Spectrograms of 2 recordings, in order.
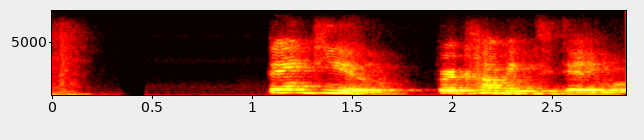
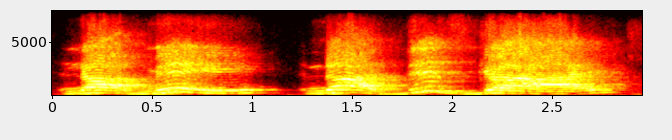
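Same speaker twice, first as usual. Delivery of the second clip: cocky brush-off; 8 dB louder, much slower than usual. Retold or imitated. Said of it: "I was like".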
